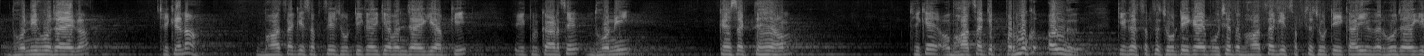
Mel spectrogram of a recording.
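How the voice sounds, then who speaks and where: A man with a fairly high voice teaches an exam-prep lesson. He poses questions and answers them himself, checking in with his listeners after each point. The sound rings with a long reverb tail. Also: a little mellow. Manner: explains step by step, asks rhetorical questions and answers them; checks in with "है ना" and "ठीक है ना".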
